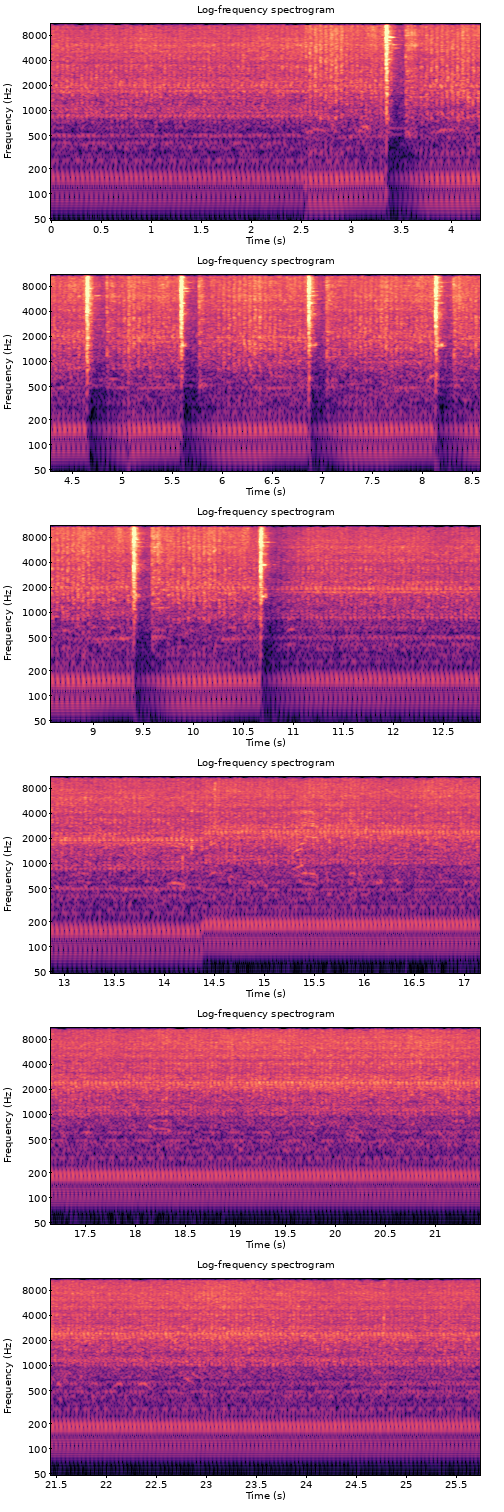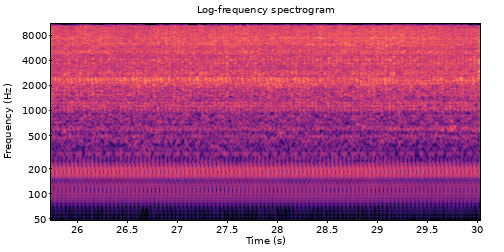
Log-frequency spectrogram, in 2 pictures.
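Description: Dando Terrier drilling rig's engine running steadily, with seven sharp strikes about a second and a quarter apart as its percussion hammer drives the casing into the ground. Soon after the strikes stop, the engine settles to a different steady note.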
